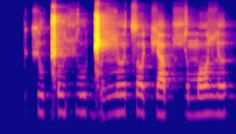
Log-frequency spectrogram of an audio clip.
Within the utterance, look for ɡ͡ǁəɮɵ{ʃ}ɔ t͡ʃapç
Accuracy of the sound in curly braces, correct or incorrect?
incorrect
